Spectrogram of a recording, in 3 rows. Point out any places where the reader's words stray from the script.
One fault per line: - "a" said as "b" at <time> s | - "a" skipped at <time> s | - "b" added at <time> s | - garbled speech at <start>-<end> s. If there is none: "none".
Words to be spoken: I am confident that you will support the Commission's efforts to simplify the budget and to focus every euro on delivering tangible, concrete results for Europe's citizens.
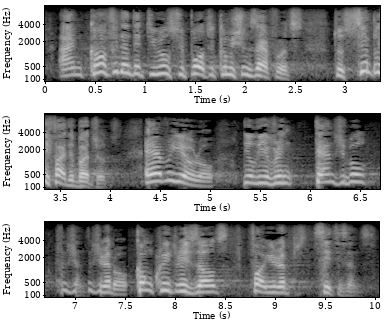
- "and to focus" skipped at 4.0 s
- "on" skipped at 5.0 s
- garbled speech at 6.8-7.5 s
